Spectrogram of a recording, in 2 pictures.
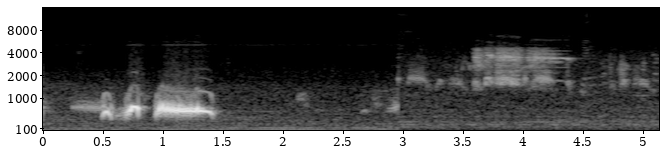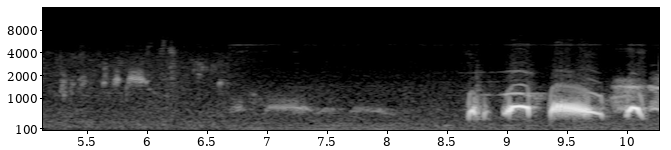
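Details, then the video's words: Spotted dove coo used to encourage other doves to sing. A low, mellow multi-note coo phrase opens the recording, a quiet stretch with faint higher chirps follows, and a second similar coo phrase closes it. "tiếng cu gáy thúc bổi"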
